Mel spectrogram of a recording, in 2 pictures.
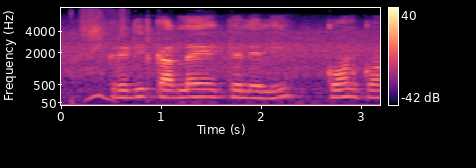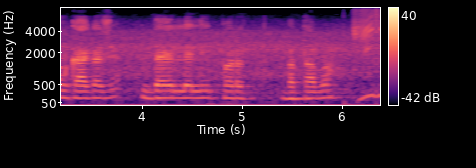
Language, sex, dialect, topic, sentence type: Maithili, male, Angika, banking, question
